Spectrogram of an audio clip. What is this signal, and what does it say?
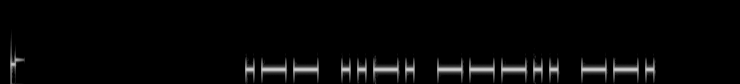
Morse code, heard as a keyed tone, about 16 wpm, 700 Hz. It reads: WF8G
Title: USA Call Signs - 4 Characters - Repeated 3x - 15wpm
